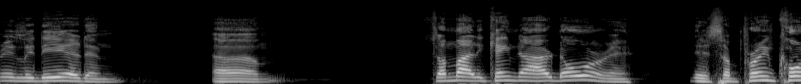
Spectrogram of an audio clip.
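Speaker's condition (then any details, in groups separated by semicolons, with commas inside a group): Cerebral palsy; diagnosed at about age two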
